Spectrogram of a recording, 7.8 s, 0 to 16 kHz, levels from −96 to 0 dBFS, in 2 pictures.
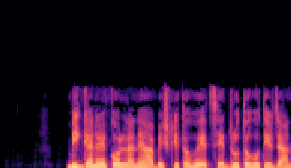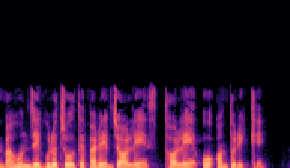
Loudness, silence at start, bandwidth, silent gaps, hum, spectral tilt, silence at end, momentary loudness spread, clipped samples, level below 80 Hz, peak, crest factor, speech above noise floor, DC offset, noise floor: -17 LUFS; 0.9 s; 8 kHz; none; none; -5 dB/octave; 0.35 s; 9 LU; under 0.1%; -60 dBFS; 0 dBFS; 16 dB; 62 dB; under 0.1%; -79 dBFS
